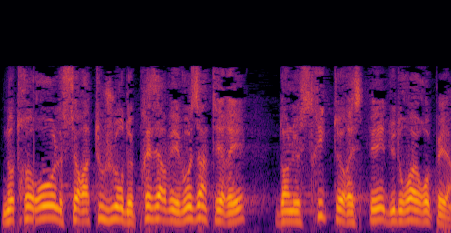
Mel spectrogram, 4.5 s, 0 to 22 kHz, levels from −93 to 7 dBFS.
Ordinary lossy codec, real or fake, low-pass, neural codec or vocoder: none; real; none; none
